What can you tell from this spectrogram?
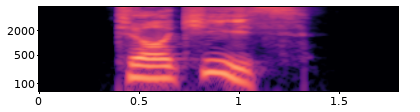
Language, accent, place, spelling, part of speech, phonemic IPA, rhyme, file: German, Germany, Berlin, türkis, adjective, /tʏʁˈkiːs/, -iːs, De-türkis.ogg
- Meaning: turquoise (colour)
